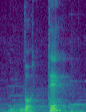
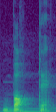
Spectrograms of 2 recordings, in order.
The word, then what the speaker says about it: botte: If you pronounce it with a closed O, botte, botte, you said paro. If you pronounce it with an open O, botte, botte, it means to get beaten.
